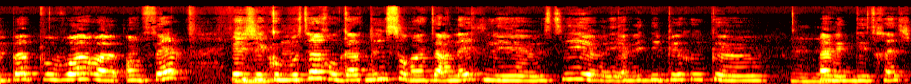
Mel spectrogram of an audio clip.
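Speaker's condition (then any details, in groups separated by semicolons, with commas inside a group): Neurological dystonia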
